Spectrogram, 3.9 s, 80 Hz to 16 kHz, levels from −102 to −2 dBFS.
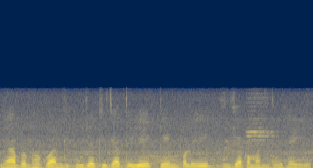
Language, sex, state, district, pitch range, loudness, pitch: Hindi, female, Bihar, Saran, 170-185 Hz, -17 LUFS, 180 Hz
